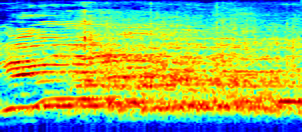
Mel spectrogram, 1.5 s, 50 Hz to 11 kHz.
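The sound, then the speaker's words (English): A crowd yells together in one sustained, loud burst of overlapping voices and cheers, holding steady for over a second without pause, voting by yelling for a talk on how to get 100 million people to see your idea. “Who votes for how to get 100 million people to see your idea? Yell.”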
